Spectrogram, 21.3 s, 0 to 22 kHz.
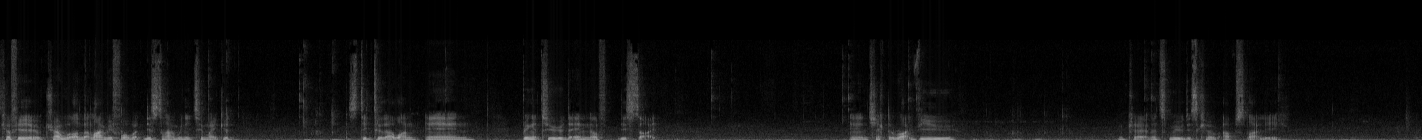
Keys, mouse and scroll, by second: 3.2-4.6 drag, 4.8 scroll up 1, 5.3 shift+middle click, 6.8-11.7 drag, 11.9-12.7 scroll up 1, 12.7 click, 15.0-15.3 scroll down 1, 17.3 click, 18.0-19.3 scroll down 1, 19.3-21.3 drag.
